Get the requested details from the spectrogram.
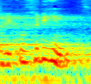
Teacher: بکفرہم کی را کو باریک پڑھا ہے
